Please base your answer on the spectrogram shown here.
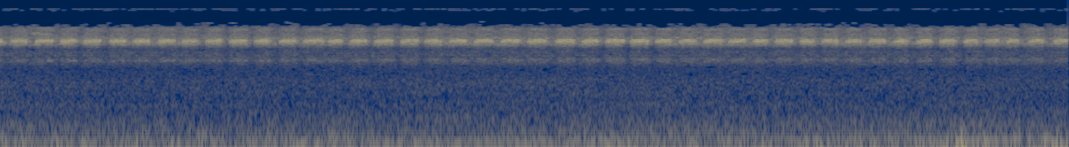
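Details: Cicadas in an Italian park, a continuous piercing buzz with quick rhythmic pulsing, set against wind and low background rumble from nearby cars.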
